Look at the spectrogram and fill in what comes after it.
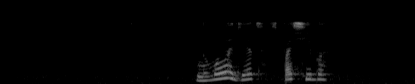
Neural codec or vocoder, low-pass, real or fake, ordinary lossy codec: none; 7.2 kHz; real; none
